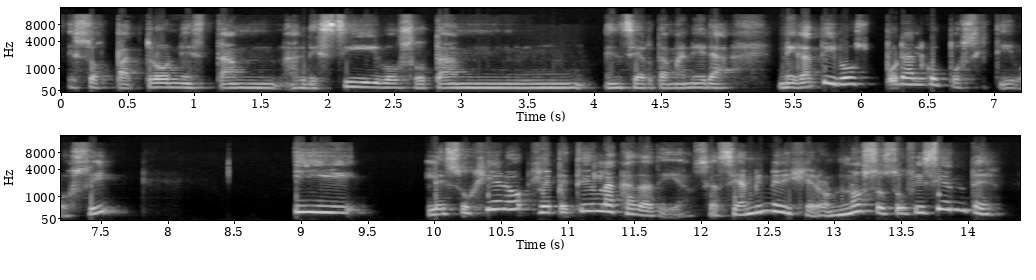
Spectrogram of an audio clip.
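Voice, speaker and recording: A woman's voice: sits low, dark tone. A middle-aged woman, a radio host and coach giving reflective step-by-step advice, often checking in with tag questions. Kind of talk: advice talk on personal growth.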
